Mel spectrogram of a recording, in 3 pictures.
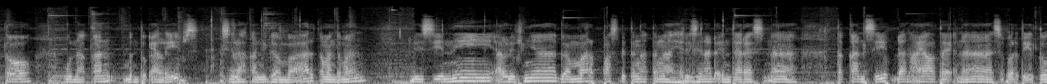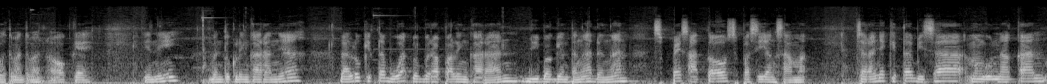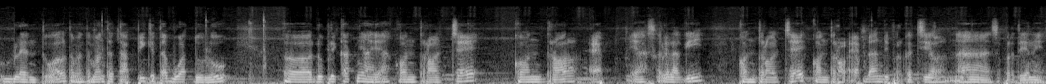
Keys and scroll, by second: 1.8 z, 25.5 ctrl+c, 27.0 ctrl+f.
